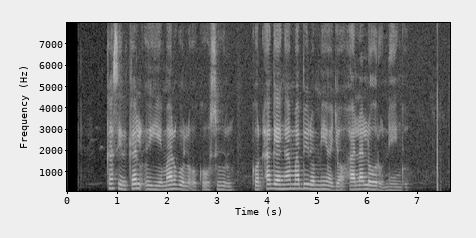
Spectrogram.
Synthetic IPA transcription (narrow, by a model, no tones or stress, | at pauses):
kasɪɾkalojemarɡolo̰ʔokosuɾu | kɔdaɡɛŋamabiɾomɪjɔd͡ʒɔhalaloɾoneŋɡo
